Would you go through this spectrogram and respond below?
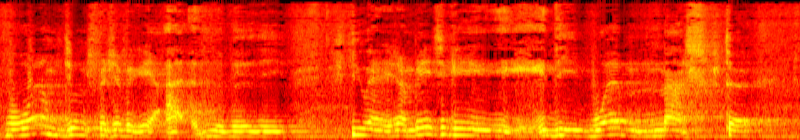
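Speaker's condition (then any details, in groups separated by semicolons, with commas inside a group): Stuttering; stuttering since at least teenage years, also cerebral palsy, which compounds things; has had long disfluent moments on own name; prolonged sounds, blocks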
